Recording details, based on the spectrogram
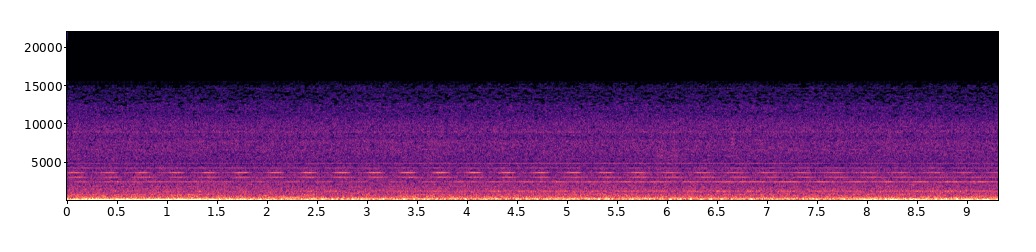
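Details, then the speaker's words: Anycubic Photon Zero resin printer Z-axis after flipping the leadscrew nut: steady motor hum moving up and down with no squeal even when pushed, where before it squealed badly; normal quiet Z-axis travel. "Back up. And back down. Even pushing on it, it doesn't squeal anymore. If you pushed on it before, it would squeal like crazy."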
